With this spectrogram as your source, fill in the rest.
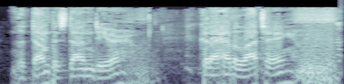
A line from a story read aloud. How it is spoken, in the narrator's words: she and I say, in my deepest voice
